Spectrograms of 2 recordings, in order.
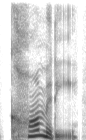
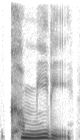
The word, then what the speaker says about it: comedy: For example, say comedy, not comedy. The stress is on the first syllable.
